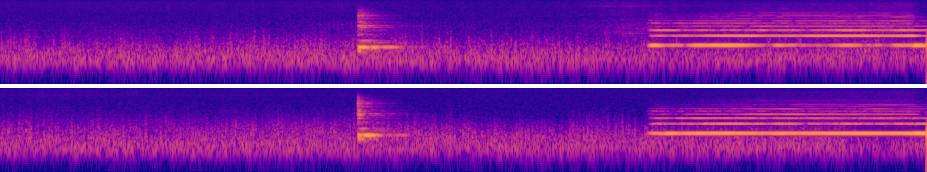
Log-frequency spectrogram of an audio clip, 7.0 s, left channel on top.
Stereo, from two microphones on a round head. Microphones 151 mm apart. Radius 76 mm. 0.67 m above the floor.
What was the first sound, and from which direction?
A cowbell, 55° right (ahead or behind).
